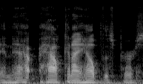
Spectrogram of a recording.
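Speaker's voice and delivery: ordinary delivery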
